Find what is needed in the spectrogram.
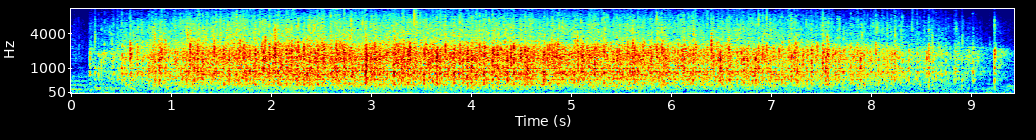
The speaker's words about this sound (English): How about we give God an applause?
